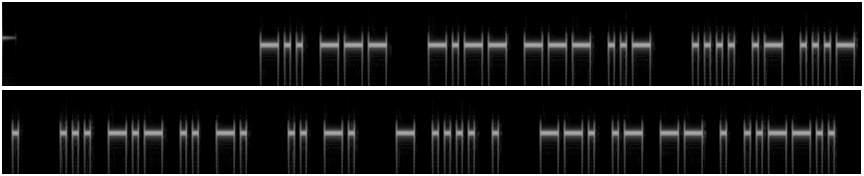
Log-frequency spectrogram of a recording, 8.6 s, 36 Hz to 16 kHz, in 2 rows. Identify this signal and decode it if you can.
Morse code, heard as a keyed tone, about 40 wpm, 700 Hz. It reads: DO YOU HAVE SKIN IN THE GAME?
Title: Sentences from Top 1300 Words 40wpm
